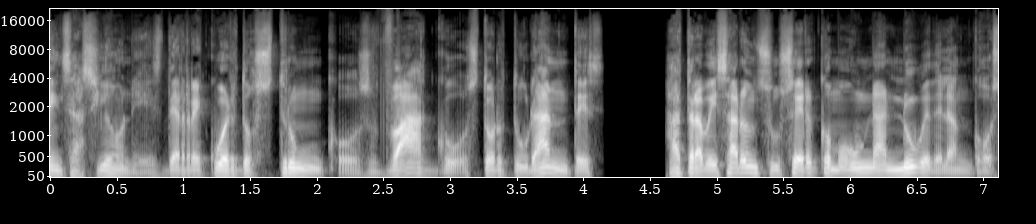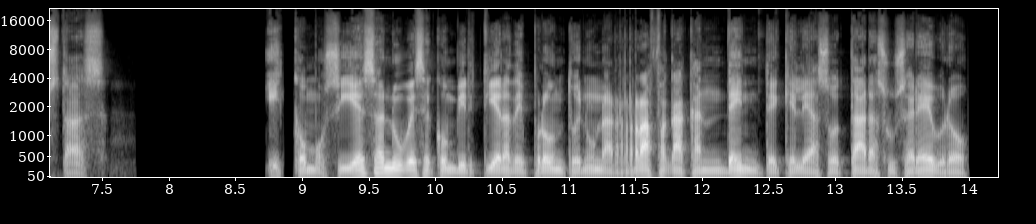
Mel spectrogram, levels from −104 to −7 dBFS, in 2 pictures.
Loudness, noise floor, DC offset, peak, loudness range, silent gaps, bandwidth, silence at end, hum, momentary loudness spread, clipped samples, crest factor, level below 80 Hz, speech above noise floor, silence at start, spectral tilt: -21 LUFS; under -90 dBFS; under 0.1%; 0 dBFS; 6 LU; 4.15-4.61 s, 7.75-8.73 s, 8.86-8.94 s; 20 kHz; 0.25 s; none; 12 LU; under 0.1%; 20 dB; -52 dBFS; over 69 dB; 0 s; -4 dB/octave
